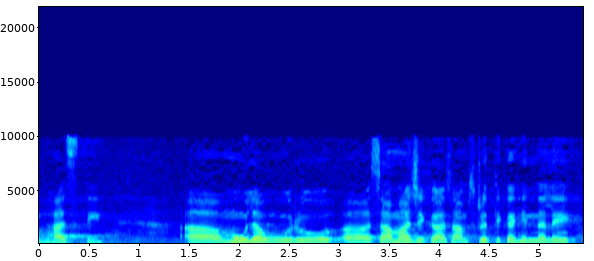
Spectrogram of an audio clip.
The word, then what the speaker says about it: ಭಾಸ್ತಿ: ಬಗ್ಗೆ ಹಲವು ಚರ್ಚೆಗಳನ್ನ ಕೇಳಿದ್ದೇನೆ ನನ್ನನ್ನ ನನ್ನ ಸರ್ನೇಮ್ ಅನ್ನು ಭಾಸ್ತಿ ಬಸ್ತಿ ಬಸದಿ ಬಸಂತಿ ಅಂತ ಏನೇನೋ ಬೇರೆ ಬೇರೆ ಸ್ಪೆಲ್ಲಿಂಗ್ ಗಳಲ್ಲಿ ಯದ್ವಾತ್ವ ಉಚ್ಚಾರಣೆಗಳಲ್ಲಿ ಹರಡಿವೆ ನಾನು ಭಾಸ್ತಿ ಮೂಲ ಊರು ಸಾಮಾಜಿಕ ಸಾಂಸ್ಕೃತಿಕ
